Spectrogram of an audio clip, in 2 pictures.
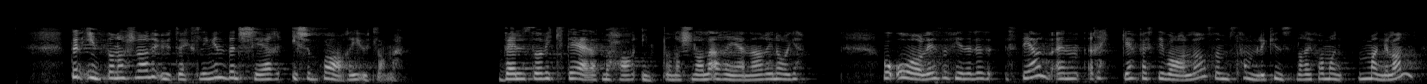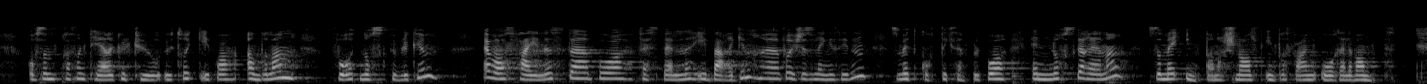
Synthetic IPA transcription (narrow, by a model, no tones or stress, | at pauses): d̪̥ɛnɪnt̪əʁnɑʃʊnɑːləʔʉːt̪ʋɛkslɪŋənd̪ɛnʃeːʁɪʃːəbɑːʁəɪʔʉːt̪lɑ̰nːə | ʋɛlsɔʋɪkt̪ɪɛd̪ɛɑt̪mɛhɑʁɪnt̪əʁnɑʃʊnɑːləɑɾeːnɑəɾɪnɔɾɡə | ɔʔoːlɪsɔfɪnːəd̪ɛst̪eːd̪æ̰ɪnʁɛkːəfɛst̪ɪʋɑːləʁsɔmsɑmləkʰʉnst̪nəʁəfʁɔmɑŋːəlɑnːʔɔsɔmpʰɾɛsɑŋt̪ʰeːɾəkʰʉlt̪ʰʉːɾʉːt̪ʰːɾʏkːɪfɾɔɑnd̪ʁəlɑnː | fɔɾɛt̪nɔʁsk̚pʰʉblɪkʉm | ɛʋɑʁsæɪnəst̪pʰɔfɛst̪beːlənəɪbæɾɡənfɔɾɪçːəsɔlɛŋːəsiːd̪nsɔmæɾɛt̪ɡɔt̪ːɛksɛmpəlpʰɔɛnːɔʁskɑʁeːnɑ | sɔmæɾɪnt̪əʁnɑʃʊnɑːlt̪ɪnt̪əɾəsɑŋːɔɾɛləʋɑnt̪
